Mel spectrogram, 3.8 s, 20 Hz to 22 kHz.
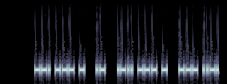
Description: Morse code, heard as a keyed tone, about 42 wpm, 700 Hz. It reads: GOT A LOT OF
